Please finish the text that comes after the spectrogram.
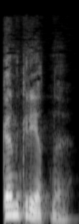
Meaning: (adverb) concretely, specifically; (adjective) short neuter singular of конкре́тный (konkrétnyj)
- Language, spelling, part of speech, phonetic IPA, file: Russian, конкретно, adverb / adjective, [kɐnˈkrʲetnə], Ru-конкретно.ogg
